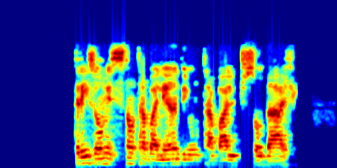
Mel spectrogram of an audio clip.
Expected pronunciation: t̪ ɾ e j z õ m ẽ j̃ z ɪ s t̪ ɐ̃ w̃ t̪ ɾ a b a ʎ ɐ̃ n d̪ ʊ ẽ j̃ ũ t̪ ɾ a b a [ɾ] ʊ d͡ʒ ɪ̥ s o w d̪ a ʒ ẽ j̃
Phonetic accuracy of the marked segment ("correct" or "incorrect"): incorrect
